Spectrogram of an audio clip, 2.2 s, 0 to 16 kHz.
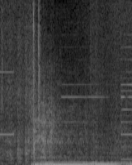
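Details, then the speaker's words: VW Mk4 GTI, after replacing a cracked ignition coil module, fouled spark plugs and plug wires to fix a cylinder 5 misfire: quick crank, catches cleanly, settles into a steady, even idle with no stumble; misfire gone, normal start and idle. "let's get these put on clear the code start the car misfire should be gone"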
